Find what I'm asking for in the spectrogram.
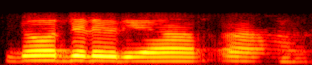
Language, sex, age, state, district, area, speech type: Tamil, female, 60+, Tamil Nadu, Viluppuram, rural, conversation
